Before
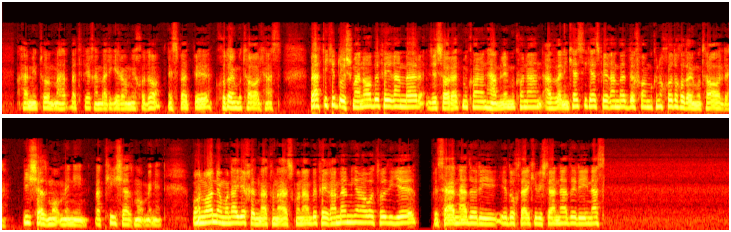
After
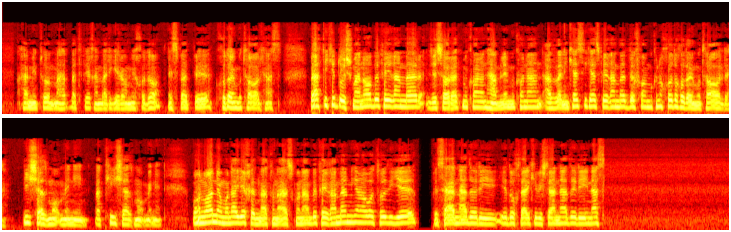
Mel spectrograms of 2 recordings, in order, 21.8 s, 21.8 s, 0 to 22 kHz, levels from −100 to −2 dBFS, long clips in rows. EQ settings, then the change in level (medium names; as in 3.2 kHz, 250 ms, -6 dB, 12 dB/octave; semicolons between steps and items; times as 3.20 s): treble shelf 3.4 kHz +8.5 dB; 0.0 dB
